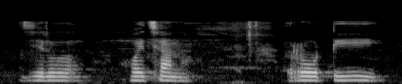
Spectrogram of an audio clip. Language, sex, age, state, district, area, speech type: Maithili, female, 30-45, Bihar, Begusarai, rural, spontaneous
